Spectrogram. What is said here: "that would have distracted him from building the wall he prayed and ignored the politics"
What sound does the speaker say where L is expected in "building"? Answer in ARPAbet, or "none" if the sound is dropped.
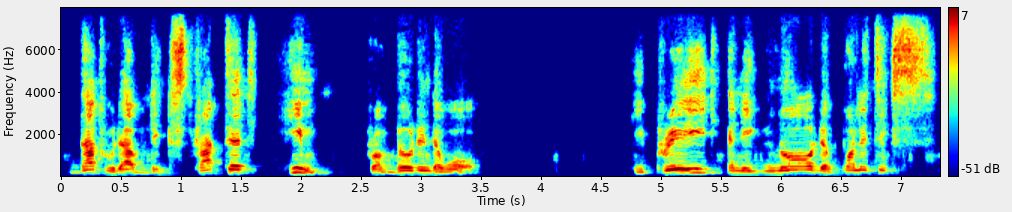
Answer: L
